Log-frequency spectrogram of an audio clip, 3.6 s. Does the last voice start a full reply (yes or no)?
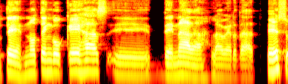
yes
